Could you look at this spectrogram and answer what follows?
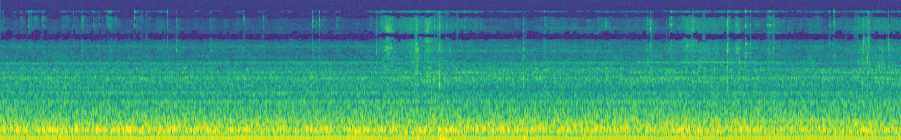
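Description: Steady low background hum, with a single faint tap about halfway through.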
